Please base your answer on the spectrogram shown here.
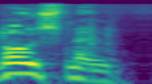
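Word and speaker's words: boatswain: do you say it's called a boseman boatsman boatsman there's a chief petty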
